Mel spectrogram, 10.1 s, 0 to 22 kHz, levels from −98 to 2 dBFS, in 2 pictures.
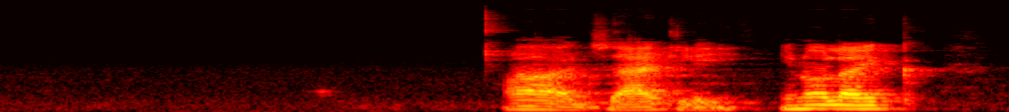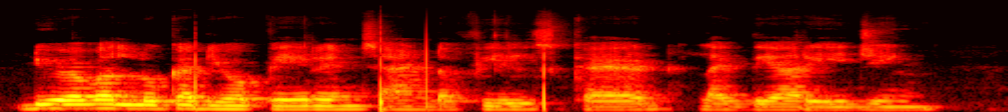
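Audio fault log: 6.02–7.78 s, loud pop: There are three separate hits. The first is a single sharp pop at 6.02–6.04 s, right after "do you ever look" and before "your parents". A double pop follows at 6.94–7.20 s, between "your parents" and "uh feel". A last single pop lands at 7.76–7.78 s, just after "uh feel". Each one jumps roughly 15 to 20 dB above the speech, which keeps going underneath. The likely cause is a voltage spike from a plug, switch or static discharge that the downstream circuitry turned into a brief thump.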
